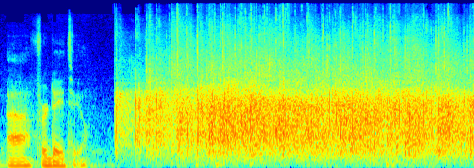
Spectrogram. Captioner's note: audience claps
